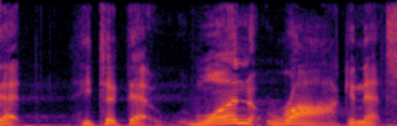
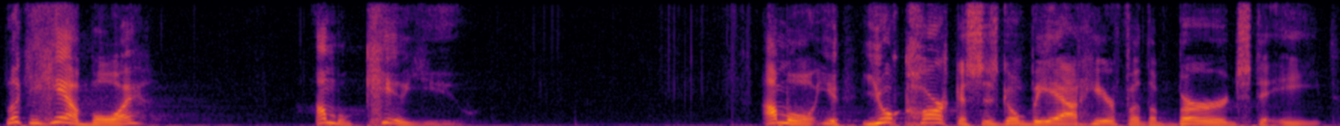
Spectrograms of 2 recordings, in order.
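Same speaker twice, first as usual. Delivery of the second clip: Goliath threatening; 4 semitones higher than usual. Acted. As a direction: menace the boy from above. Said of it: "Goliath's like".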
